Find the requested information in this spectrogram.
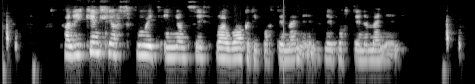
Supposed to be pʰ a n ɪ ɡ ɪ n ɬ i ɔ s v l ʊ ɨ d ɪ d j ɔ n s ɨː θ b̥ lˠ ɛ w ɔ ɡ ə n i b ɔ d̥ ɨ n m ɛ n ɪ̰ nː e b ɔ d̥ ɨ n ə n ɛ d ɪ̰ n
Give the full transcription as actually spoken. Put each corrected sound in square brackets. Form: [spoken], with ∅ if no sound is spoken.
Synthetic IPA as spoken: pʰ a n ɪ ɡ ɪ n ɬ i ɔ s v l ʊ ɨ d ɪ [n] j ɔ n s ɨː θ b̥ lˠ ɛ w ɔ ɡ ə [d] i b ɔ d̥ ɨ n m ɛ n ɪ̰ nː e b ɔ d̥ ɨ n ə [m] ɛ [n] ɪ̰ n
